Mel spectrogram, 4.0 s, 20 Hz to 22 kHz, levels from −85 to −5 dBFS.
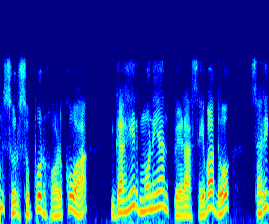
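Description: Throughout, the speech sounds muffled and hoarse, with nothing above 8.7 kHz. This is likely Opus compression in speech mode, at a low bitrate near 16 kbps.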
